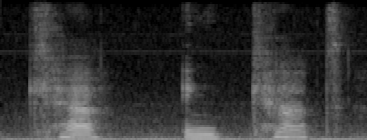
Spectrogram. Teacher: the back of your tongue touches the soft palette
